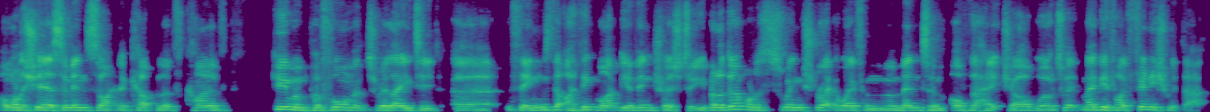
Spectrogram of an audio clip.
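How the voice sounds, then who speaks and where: A man's voice: fairly high pitch, fairly even intonation, brisk. A man who works as a performance coach and trainer, talking informally in a webinar.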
